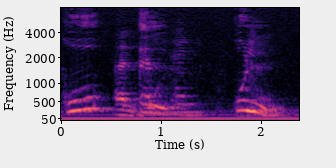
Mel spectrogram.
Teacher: كذلك كلمة قل كثير ما الناس يقرأ فيها غلط، يقولوا قل قل وهي تفخيم في القاف قا قو قو ال قل لفظها قو ال قل يعني فخم القاف وضمها ورقق اللام وسكنها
